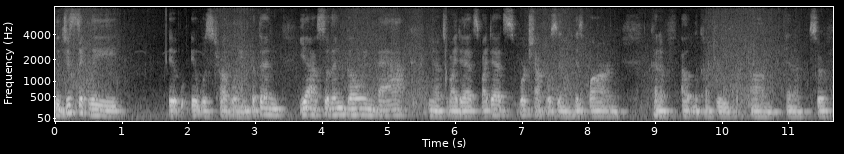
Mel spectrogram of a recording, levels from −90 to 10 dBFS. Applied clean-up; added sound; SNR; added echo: none; Waves, surf; 17 dB; reverberation time 0.5 s.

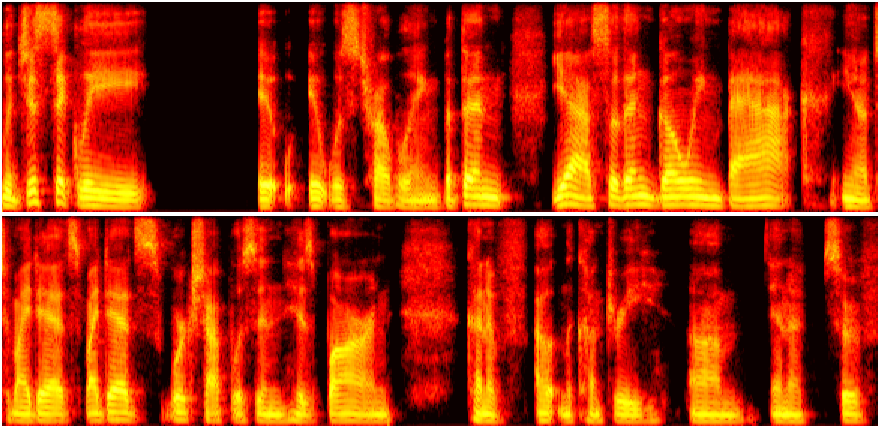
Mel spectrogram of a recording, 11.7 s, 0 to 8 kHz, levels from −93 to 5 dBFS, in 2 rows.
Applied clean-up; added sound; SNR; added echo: none; none; none; none.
